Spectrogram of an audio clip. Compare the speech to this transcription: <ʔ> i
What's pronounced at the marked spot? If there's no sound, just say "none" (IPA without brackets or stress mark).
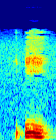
ʔ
